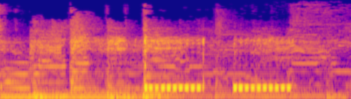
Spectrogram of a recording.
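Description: A telephone line being dialed to test whether the phones are working: two short bursts of a warbling electronic phone tone, each under half a second, sound clear over a steady backdrop of music-like background noise.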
